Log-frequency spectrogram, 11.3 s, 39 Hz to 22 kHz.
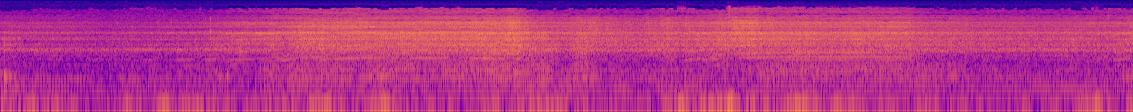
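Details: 50cc two-stroke Pulse Force scooter accelerating on a road test after a fuel-starvation fix, 14-stone rider, reaching 37 and still picking up: smooth repeated pitch climbs, no bog or misfire under wind roar; normal acceleration.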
